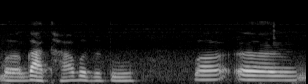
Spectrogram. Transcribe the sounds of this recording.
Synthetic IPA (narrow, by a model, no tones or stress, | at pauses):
ɡat̪ʰabəd͡zət̪u | ʋa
